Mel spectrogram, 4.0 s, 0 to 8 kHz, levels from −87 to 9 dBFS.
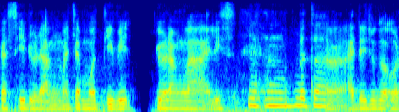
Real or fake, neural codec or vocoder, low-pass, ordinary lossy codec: fake; codec, 16 kHz, 4.8 kbps, FACodec; 7.2 kHz; none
